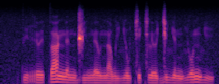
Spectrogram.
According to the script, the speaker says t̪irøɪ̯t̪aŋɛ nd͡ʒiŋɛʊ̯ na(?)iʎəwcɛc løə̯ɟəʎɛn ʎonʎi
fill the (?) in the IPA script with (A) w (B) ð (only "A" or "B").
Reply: A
